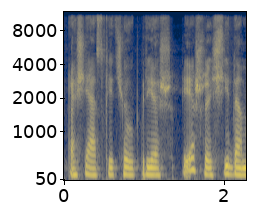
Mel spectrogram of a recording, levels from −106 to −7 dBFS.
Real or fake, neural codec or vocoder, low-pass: fake; codec, 24 kHz, 3 kbps, HILCodec; 10.8 kHz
